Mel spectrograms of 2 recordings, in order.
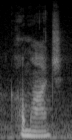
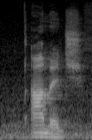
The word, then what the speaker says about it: homage: homage and by using huh homage homage homage all three ways man I don't think you can say it wrong yeah that's pretty dope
